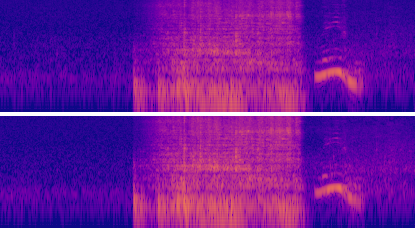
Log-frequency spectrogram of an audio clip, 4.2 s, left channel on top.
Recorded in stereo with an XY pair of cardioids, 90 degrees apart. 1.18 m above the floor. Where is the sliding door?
40° right, 0.5 m.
